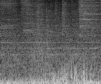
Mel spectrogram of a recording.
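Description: A train rolling past at close range: a steady low rumble with thin, high steady wheel tones over it, and a quick run of clicks from the wheels over the rail from about halfway through.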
